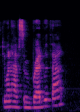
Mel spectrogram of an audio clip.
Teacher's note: The most important word being bread in that instance.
